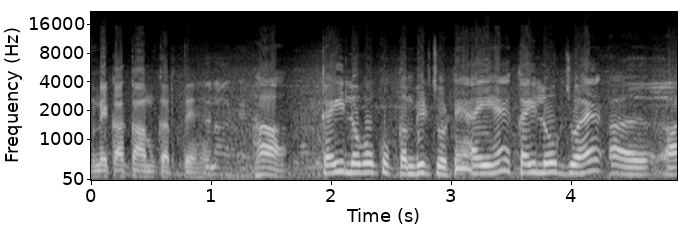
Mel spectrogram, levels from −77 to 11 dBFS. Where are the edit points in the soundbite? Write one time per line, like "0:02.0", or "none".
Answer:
0:01.1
